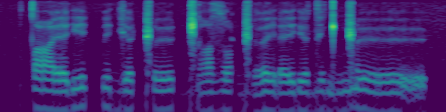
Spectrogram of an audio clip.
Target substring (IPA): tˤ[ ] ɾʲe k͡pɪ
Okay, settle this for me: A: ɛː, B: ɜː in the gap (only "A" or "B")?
A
